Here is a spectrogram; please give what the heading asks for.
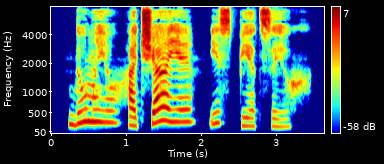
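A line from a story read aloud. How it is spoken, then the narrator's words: Sleepy reply. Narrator (Russian): отвечаю сонно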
